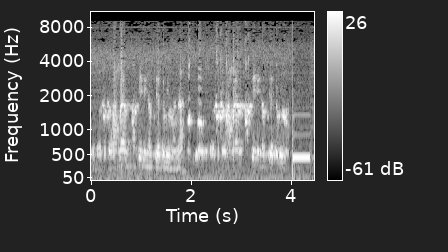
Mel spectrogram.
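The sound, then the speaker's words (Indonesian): A caller's muffled, narrow-sounding voice talks over a phone line on a radio call-in broadcast. A sharp click then cuts the call off, and a steady, loud electronic line tone hums alone for the last half second. “Masyaallah. Terlalu maaf terputus.”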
